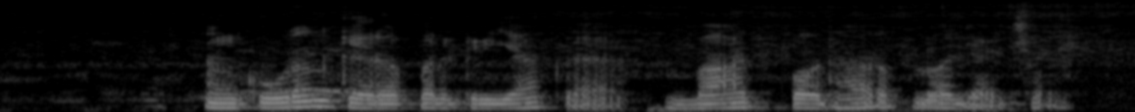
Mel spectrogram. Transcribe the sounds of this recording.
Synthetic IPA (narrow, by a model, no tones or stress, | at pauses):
ə̃ŋkuːɾənkeɾəpɾəkɾijakḛbaːd̪pɔːd̪ʱaːɾʊplo̰d͡ʒa̰ːet͡ʃʰɛ̰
